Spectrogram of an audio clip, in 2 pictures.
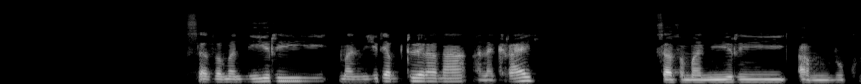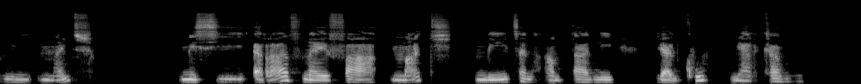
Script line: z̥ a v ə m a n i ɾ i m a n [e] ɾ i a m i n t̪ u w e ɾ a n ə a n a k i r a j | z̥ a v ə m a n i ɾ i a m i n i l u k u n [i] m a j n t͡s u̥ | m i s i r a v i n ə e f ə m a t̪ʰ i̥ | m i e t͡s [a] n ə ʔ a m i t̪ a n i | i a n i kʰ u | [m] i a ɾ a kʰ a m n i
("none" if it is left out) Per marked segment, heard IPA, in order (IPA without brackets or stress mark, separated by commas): i, i, a, m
